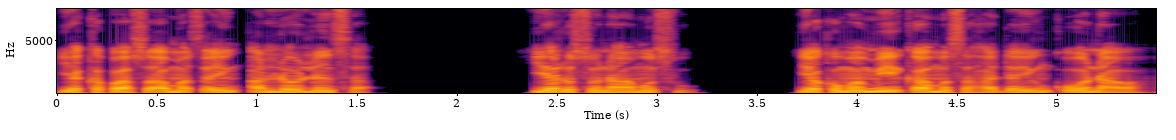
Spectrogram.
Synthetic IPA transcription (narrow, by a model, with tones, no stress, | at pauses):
jaː˦kɐ˦ɸaː˨su˦ʔa˨mɐ˦sʼɐ˦jɪ˦ŋʔa˦lːoː˦lɪ˦nsa˨ | jaː˦ɾʊ˦su˨naː˦mʊ˦su˨ | jaː˦kʷʊ˦ma˦miː˦kʼaː˨mʊ˦su˨ɦa˨dɐ˨jɪ˦ŋkʷʼoː˦naː˨waː˦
